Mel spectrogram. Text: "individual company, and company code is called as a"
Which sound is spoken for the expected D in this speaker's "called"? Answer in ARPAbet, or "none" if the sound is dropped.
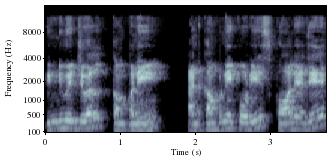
none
